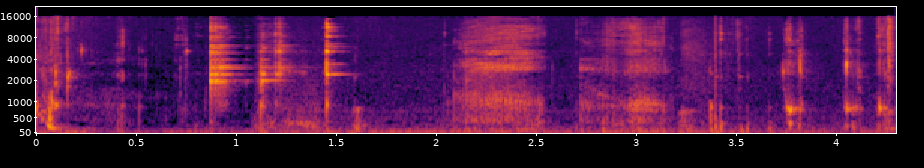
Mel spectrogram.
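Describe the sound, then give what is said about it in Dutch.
Glasses clink sharply a few times, then jenever is poured briefly into a glass, followed by more light clinks and taps, with no one speaking. “Nou, neem even een glas jenever.”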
